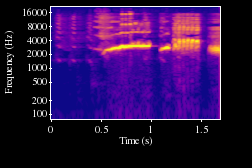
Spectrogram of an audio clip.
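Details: Orange-headed thrush singing, meant as a lure for other birds: a long clear whistle rising slowly, then a brief whistle and a fast rattling trill, ending with a short slurred note.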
